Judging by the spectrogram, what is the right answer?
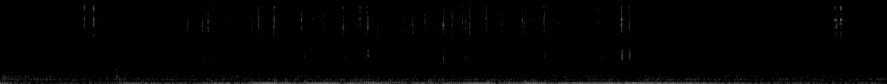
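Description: Quiet clicking keystrokes on a computer keyboard as a password is typed, arriving in irregular short runs with brief pauses and a sharper tap near the end, over a low steady hum.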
